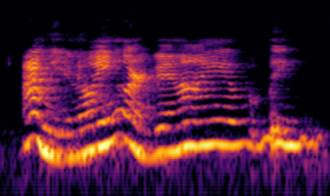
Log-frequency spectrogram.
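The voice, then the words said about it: Squeaky cartoon character voice. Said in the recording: “How does the annoying orange sound again? ... he's got like an auto-tune voice ... squeaky voice”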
